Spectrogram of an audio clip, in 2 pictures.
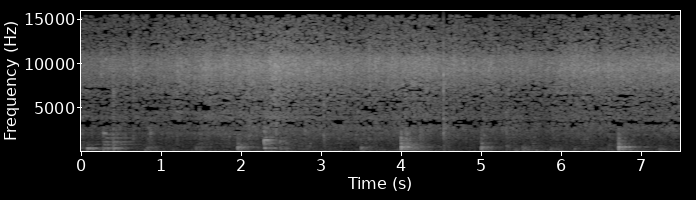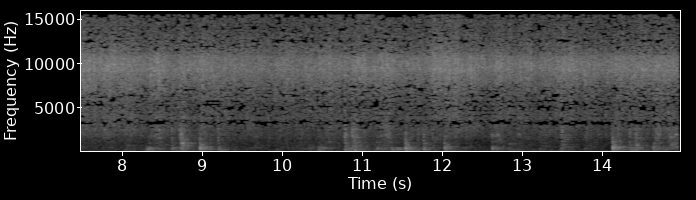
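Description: Chopped green chillies, ginger and garlic sizzling in hot oil in a frying pan, with a steady hiss. A wooden spatula stirs them, giving short irregular scrapes against the pan.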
